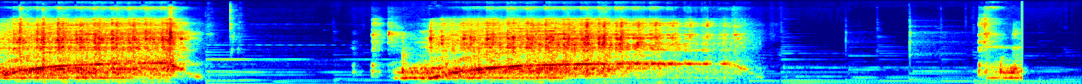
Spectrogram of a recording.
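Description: A sewing machine stitches patchwork pieced from old clothes, with two sustained whirring runs of stitching separated by a pause, then a short final burst, loud and close.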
